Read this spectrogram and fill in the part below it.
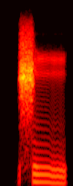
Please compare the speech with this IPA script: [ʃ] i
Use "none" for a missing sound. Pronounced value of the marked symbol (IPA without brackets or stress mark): ʃ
